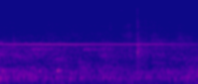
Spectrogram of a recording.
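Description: A steady, high-pitched pure tone held at one pitch, over the even background noise of a large room with an audience.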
